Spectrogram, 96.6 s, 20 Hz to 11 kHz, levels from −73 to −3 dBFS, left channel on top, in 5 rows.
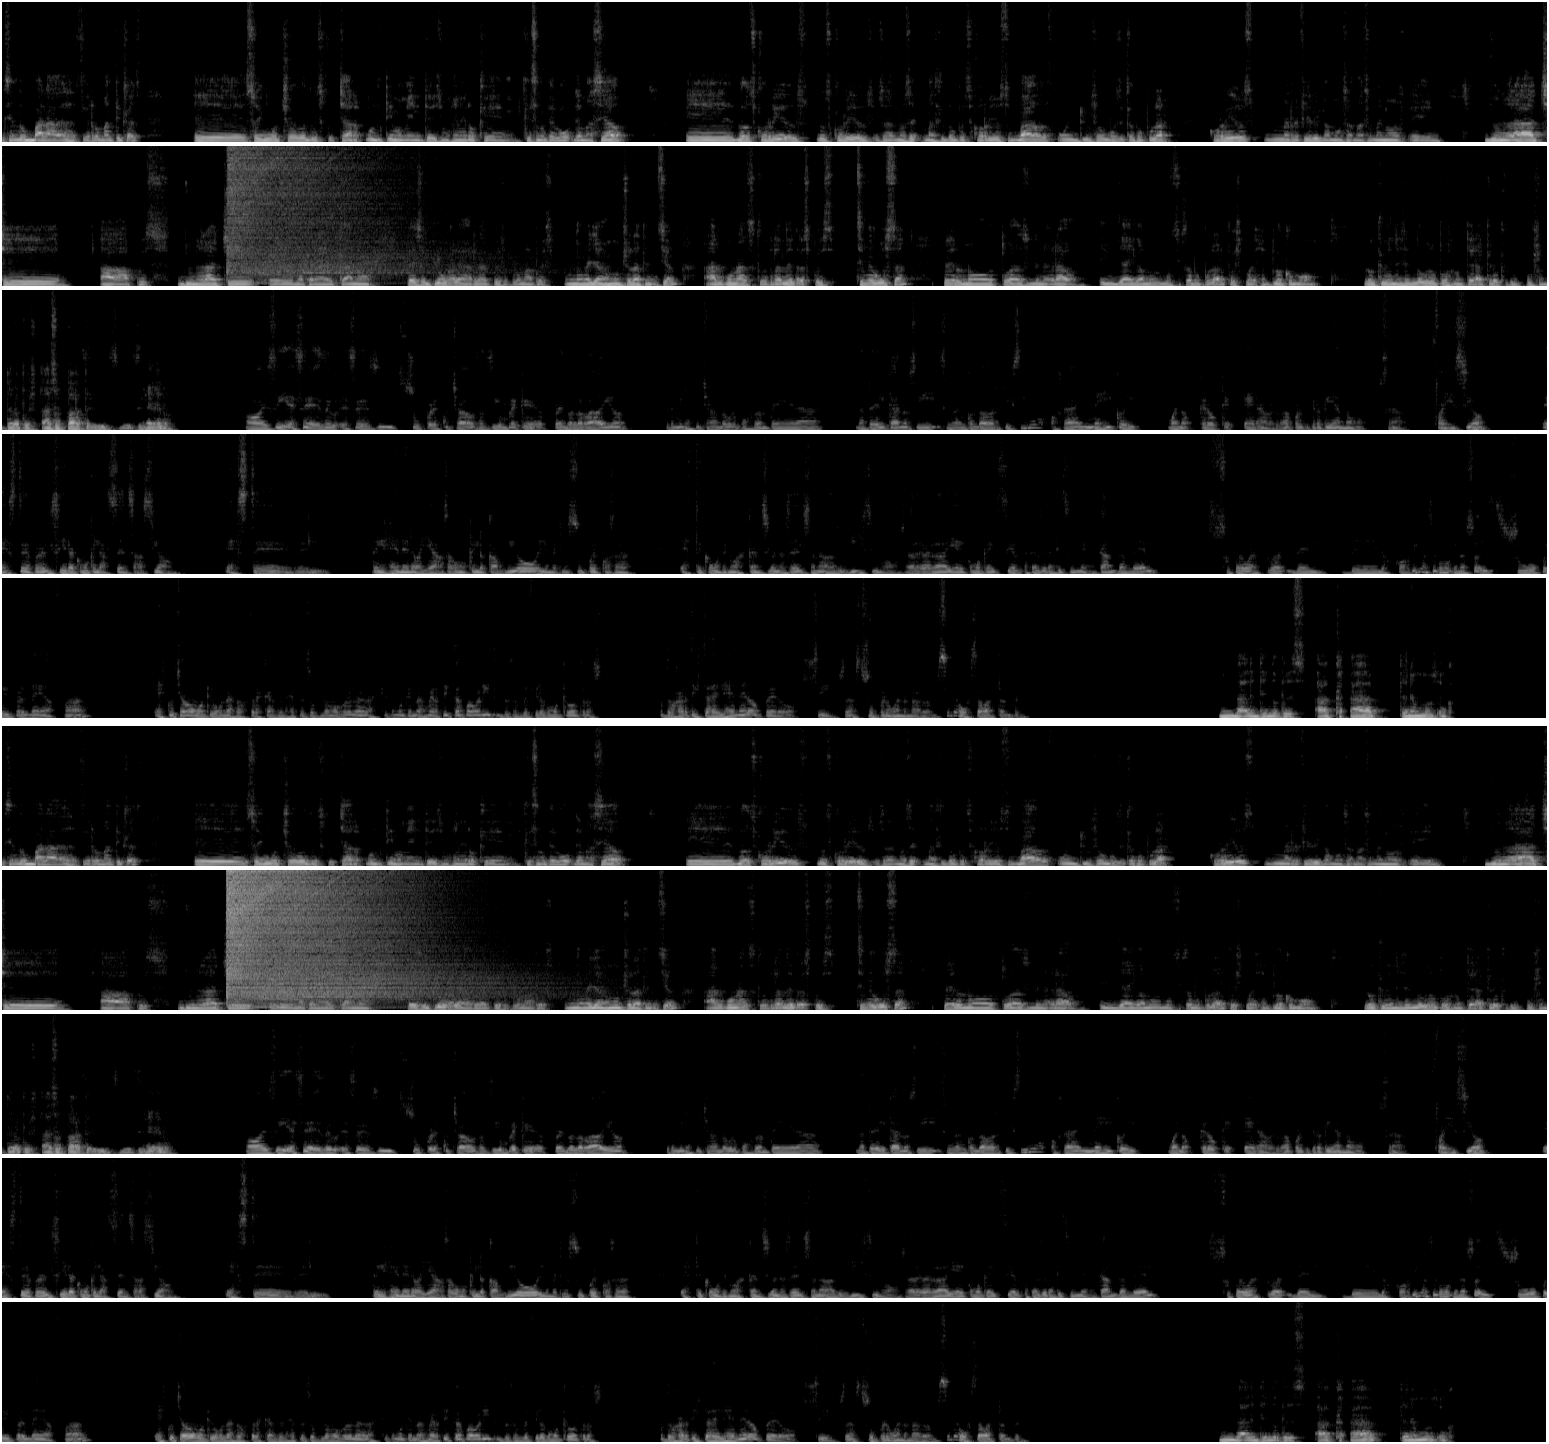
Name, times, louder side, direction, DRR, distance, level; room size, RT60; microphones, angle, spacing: voice 1, 0.0-2.0 2.4-7.8 8.6-14.7 15.1-18.0 18.3-20.2 20.5-29.7 30.0-36.0 36.3-40.8 92.5-95.4, left 2 dB, 30° left, 0.4 m, -35 dB
sound 1, 22.1-25.7, right 12 dB, 80° right, 0.4 m, -33 dB
voice 2, 39.3-40.5 41.7-46.5 46.9-48.9 49.3-52.8 53.2-56.2 56.5-57.2 57.9-60.1 60.7-62.0 62.6-65.8 66.4-72.4 73.0-78.4 79.1-84.7 85.5-90.1, right 2 dB, 90° left, 1.4 m, -43 dB
2.7 x 2.3 x 3.0 m
head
